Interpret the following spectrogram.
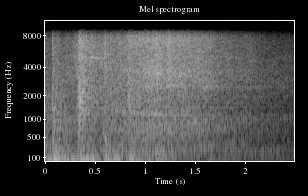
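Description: A loud rushing roar with a deep rumble, like a jet or vehicle pass-by sound effect. It starts suddenly and fades away over about three seconds.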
